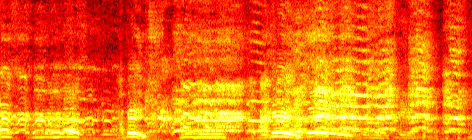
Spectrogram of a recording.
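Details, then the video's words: Practice crowing contest of balenggek roosters in Ampang Kualo, Solok, Indonesia; several birds give long crows of repeated arched notes, some sliding downward, overlapping one another, after a man counts and calls the end. "Latberan ayam kukuak balenggek"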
